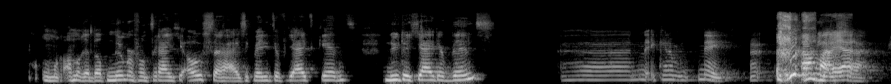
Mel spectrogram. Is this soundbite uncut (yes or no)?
yes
